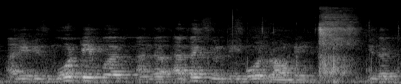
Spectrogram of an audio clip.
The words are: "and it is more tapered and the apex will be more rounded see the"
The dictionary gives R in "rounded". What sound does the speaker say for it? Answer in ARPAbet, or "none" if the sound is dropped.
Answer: R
